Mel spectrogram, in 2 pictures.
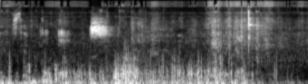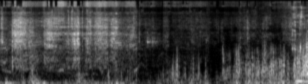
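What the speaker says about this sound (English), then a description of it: "it's probably annoying to hear the wind in my microphone" Wind buffets a microphone outdoors at an antique flea market, producing gusty low rumbles that rise and fall while a person talks over them throughout.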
